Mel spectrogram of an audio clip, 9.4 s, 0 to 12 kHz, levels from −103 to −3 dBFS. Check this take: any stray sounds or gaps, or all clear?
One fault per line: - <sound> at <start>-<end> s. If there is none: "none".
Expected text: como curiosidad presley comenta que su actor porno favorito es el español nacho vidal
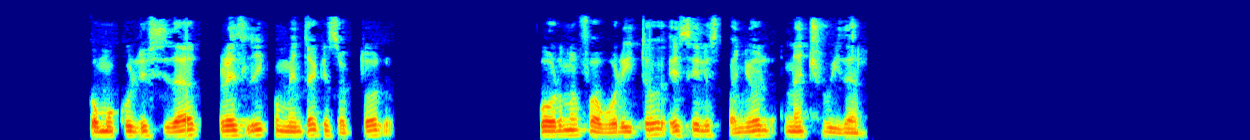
none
